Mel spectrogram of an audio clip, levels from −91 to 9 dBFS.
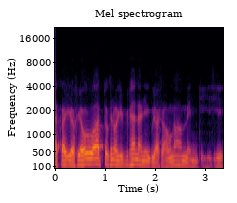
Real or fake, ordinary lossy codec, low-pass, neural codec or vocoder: fake; none; 19.8 kHz; autoencoder, 48 kHz, 32 numbers a frame, DAC-VAE, trained on Japanese speech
